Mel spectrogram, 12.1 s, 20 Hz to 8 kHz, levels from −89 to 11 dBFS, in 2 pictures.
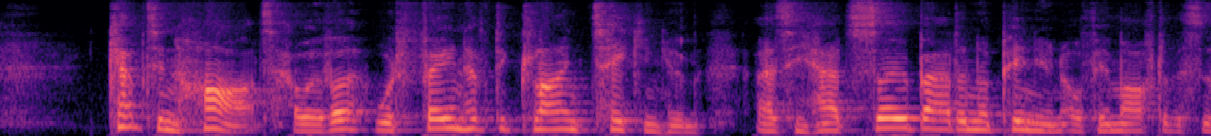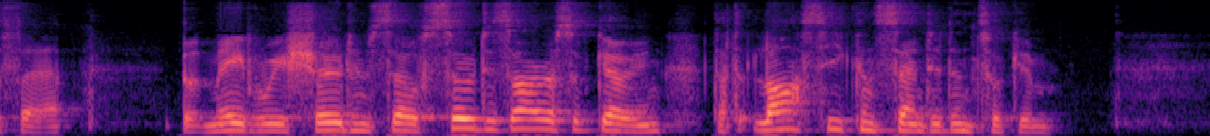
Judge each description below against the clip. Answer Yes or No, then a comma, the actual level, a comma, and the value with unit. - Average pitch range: Yes, average, 4.2 semitones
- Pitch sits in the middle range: Yes, medium, 165 Hz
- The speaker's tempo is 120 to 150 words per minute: No, average, 185 wpm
